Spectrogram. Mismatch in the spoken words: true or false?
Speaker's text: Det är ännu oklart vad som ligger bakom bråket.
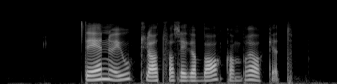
true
